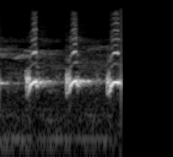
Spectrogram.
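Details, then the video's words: Lure recording of a White-breasted waterhen: three short, upward-hooking notes about half a second apart over a steady tone, then an abrupt cut to silence. "Suara memikat burung Wak Wak"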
